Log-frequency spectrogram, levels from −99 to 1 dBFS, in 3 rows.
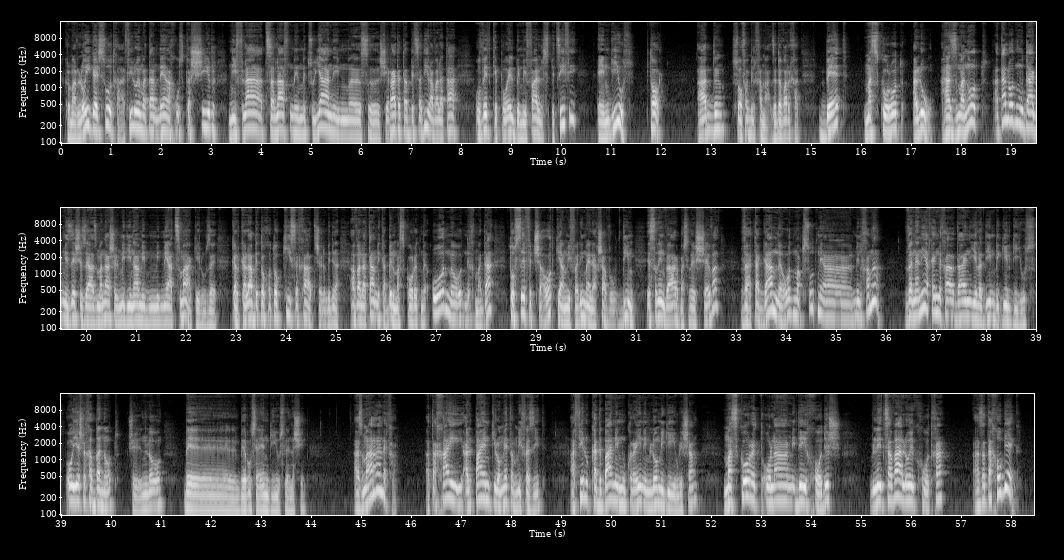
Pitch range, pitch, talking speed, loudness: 125-165 Hz, 140 Hz, 125 wpm, -19 LUFS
